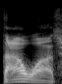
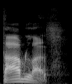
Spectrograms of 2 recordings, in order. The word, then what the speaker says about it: Tablas: It's not Tawas from Florencia. It's Tablas. He's mispronouncing it.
